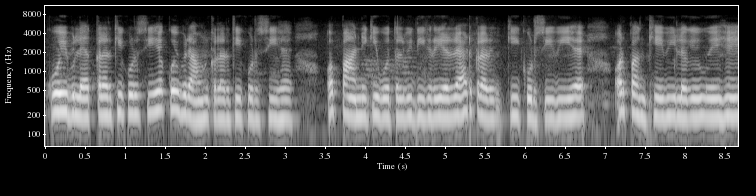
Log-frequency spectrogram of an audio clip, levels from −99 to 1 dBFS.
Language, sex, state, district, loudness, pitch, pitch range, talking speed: Hindi, female, Maharashtra, Mumbai Suburban, -18 LUFS, 185 Hz, 180-200 Hz, 215 wpm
